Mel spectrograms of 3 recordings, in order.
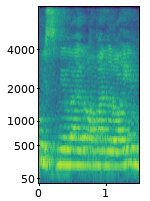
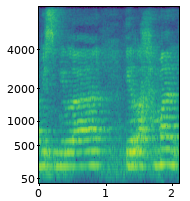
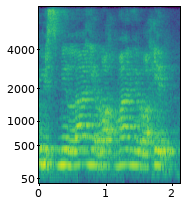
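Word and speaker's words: بِسْمِ اللَّهِ الرَّحْمَنِ الرَّحِيمِ: ya dibaca dulu diperhatikan Oh ini tuh Bismillahirrohmanirrohim bukan Bismillah hirrahman atau Bismillahir ini bukan tapi Bismillahirrohmanirrohim Oke dilihat oleh mata diucapkan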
